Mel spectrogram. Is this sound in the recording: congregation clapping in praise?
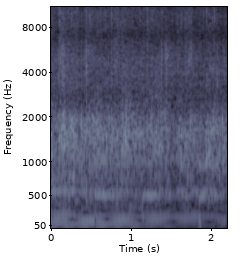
yes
